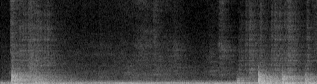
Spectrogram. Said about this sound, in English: Upstairs, he goes up to Tony's front door and knocks.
